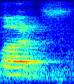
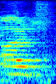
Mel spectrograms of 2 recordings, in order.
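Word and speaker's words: erg: इसमें वो बोलेगा कन्वर्ट 1 जूल इनटू अर्ग्स। अर्ग या अर्ज भी प्रोनाउंस करते हैं इसको, कन्वर्ट दोनों साइंटिस्ट के नेम।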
